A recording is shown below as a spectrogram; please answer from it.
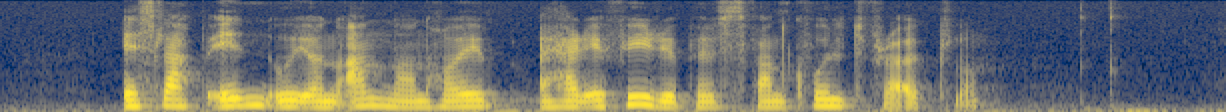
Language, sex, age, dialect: Faroese, female, 36-60, Norðuroyggjar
